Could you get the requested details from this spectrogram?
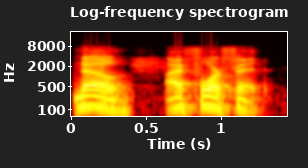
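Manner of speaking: ordinary talk, nothing marked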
